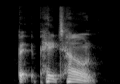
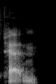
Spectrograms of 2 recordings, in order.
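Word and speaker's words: Paton: Does he pronounce it Patton, or does he say something weird like Peyton? – Peyton. No, I'm kidding. It's Patton.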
